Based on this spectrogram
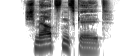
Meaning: solatium
- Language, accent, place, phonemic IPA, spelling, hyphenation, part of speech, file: German, Germany, Berlin, /ˈʃmɛʁt͡sn̩sˌɡɛlt/, Schmerzensgeld, Schmer‧zens‧geld, noun, De-Schmerzensgeld.ogg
